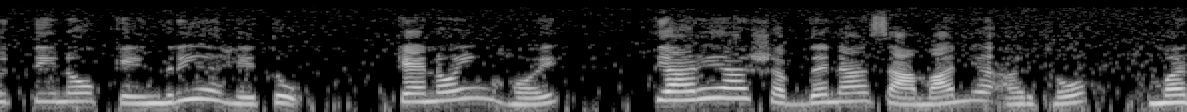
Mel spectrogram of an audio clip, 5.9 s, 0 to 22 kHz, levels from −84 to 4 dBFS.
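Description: A speech clip with overdone noise removal throughout: the denoiser is gating bands too hard, leaving a lowered, twinkly background.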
